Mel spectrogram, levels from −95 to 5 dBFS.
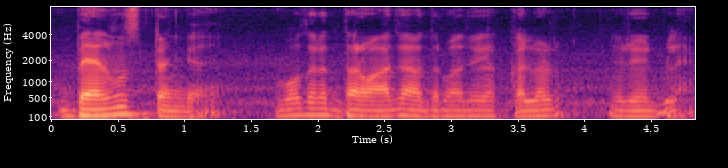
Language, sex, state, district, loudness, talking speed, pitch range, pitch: Hindi, female, Bihar, West Champaran, -21 LUFS, 150 wpm, 105-120 Hz, 110 Hz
